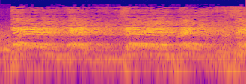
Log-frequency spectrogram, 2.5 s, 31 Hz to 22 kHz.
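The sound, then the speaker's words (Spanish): Tens of thousands of workers in Mexico chant in unison at a May Day protest on Monday, May 1st, marching in the main avenues and streets, many loud voices rising and falling in a steady rhythmic cadence with brief swells. “Así se escucharon decenas y miles de trabajadores que a lo largo y ancho de la República Mexicana salieron este lunes, primero de mayo, a tomar las principales avenidas y calles de este país.”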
